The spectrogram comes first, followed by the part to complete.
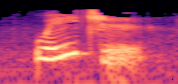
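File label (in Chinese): "为止", Mandarin Chinese; hsk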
